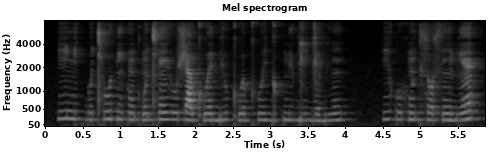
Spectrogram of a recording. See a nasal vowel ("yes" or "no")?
yes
